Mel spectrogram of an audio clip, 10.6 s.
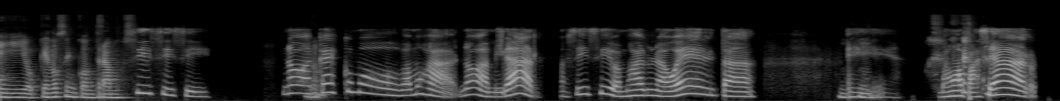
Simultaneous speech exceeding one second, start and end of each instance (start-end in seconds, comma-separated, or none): none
